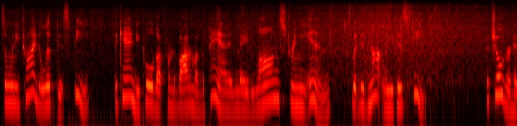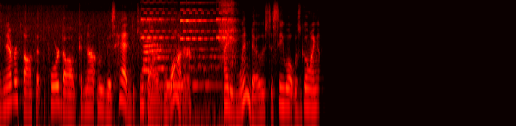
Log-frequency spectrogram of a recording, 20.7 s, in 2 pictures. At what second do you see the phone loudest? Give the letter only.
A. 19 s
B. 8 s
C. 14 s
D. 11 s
C.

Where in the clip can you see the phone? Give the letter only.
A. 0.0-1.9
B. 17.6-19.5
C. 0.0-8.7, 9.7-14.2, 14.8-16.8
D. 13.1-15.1
D.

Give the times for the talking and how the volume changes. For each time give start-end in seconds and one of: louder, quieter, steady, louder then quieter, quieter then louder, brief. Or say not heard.
0.0-8.7 steady
9.7-14.2 steady
14.8-16.8 brief.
